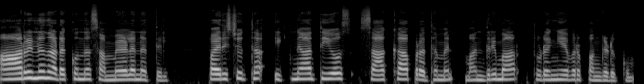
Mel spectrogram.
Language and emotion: Malayalam, neutral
